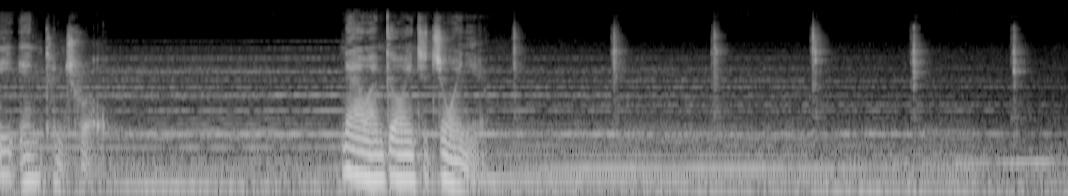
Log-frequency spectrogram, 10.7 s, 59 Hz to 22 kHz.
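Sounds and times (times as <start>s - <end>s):
speech: 0.0s - 1.1s, 3.4s - 5.0s
constant low hum: 0.0s - 10.6s
clock ticking: 3.6s - 10.6s.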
